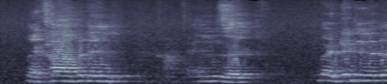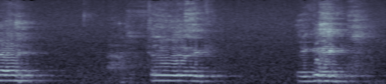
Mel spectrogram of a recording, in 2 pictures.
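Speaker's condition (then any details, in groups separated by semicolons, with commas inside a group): Cerebral palsy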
